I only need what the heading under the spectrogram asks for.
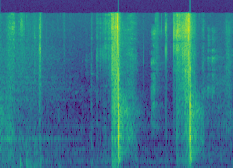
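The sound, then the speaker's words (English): A knife chops lemongrass into slices: two sharp, loud strikes on the cutting board, with a few faint taps before them. “how do we cut the lemongrass? Roughly smaller slices, just starting from the tip right here.”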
